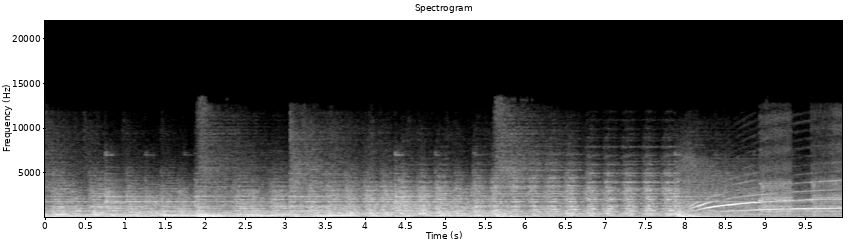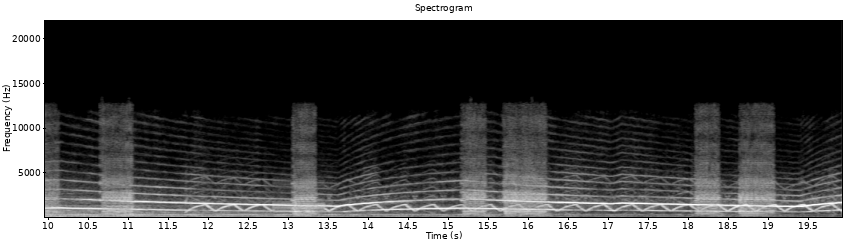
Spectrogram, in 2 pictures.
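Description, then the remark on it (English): Fire Engine 4 responding to a car fire on Albany Avenue: its heavy rumbling motor is joined partway through by a loud siren that winds up, then wails and warbles in rapid rising-and-falling sweeps, with no talking. “Engine 4 is responding. Let's go.”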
